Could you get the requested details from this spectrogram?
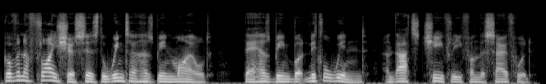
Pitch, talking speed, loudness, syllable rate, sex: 130 Hz, 220 wpm, -18 LUFS, 5.7 syllables/s, male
